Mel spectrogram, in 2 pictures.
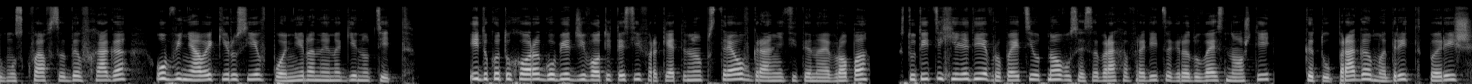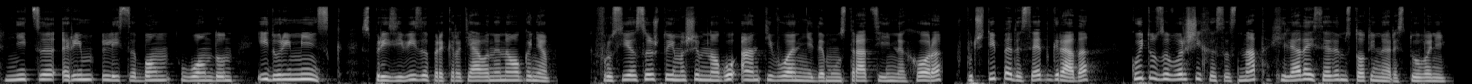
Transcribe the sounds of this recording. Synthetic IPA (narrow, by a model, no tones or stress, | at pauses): moskvafsɐd̪ɤfxaɡə | obvinʲavəjkʲiɾʊsijəfplˠɐniɾənɛnɐɡʲɛnot̪sit̪ | id̪okɐt̪ɔxɔɾəɡubjət̪ʒivɔt̪it̪ɛsifɾɐkɛt̪ɛnopst̪ɾɛlˠvɡɾanit̪sit̪ɛnɐɛvɾɔpə | st̪ot̪it̪sixiʎʲəd̪iɛvɾopɛjt̪siot̪nɔvʊsɛsɐbɾaxəfɾɛd̪it̪səɡɾəd̪ovɛsnɔʃt̪i | kɐt̪ɔpɾaɡəmɐd̪ɾit̪pɐɾiʃnit̪səɾimlisɐbɔnlˠɔnd̪on | id̪ʊɾiminsk | spɾizivizɐpɾɛkɾɐt̪ʲjavɐnɛnɐɔɡənʲə | fɾʊsijəsɤʃt̪ʊiməʃɛmnɔɡʊʔant̪ivoɛnːid̪ɛmonst̪ɾat̪siːnɐxɔɾəfpot͡ʃt̪ipɛd̪ɛsɛt̪ɡɾad̪ə | koit̪ʊzɐvɤɾʃixəsɐsnat̪xilʲad̪əisɛd̪ɛmst̪ɔt̪inɐɾɛst̪uvəni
